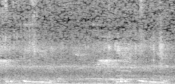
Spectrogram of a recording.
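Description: A silver-pattern Bagha pigeon coos close by, giving a few rolling, throaty coos in two separate bouts over a steady low background hum, with no voices.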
